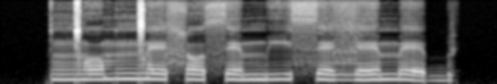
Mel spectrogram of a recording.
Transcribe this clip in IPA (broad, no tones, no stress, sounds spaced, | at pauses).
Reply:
ŋ͡ǀ ɔ m ŋ͡ǀ ɛ ɬ ɔ s ɛ m i s ɛ ɮ ɛ m ɛ b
